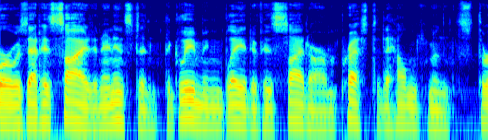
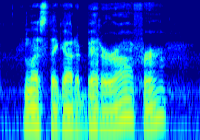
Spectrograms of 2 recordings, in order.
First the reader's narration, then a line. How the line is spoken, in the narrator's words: muttered Helmsman Jathan under his breath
